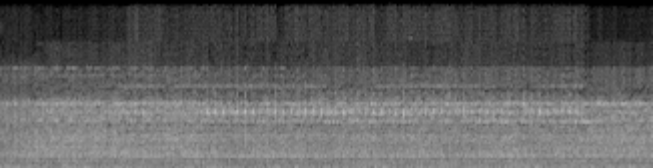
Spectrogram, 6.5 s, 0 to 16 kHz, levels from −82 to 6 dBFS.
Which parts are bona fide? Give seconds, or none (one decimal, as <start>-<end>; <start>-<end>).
0.0-6.5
